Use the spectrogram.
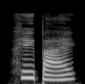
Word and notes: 黑白: hēi bái

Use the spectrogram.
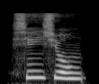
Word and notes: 心胸: xīn xiōng

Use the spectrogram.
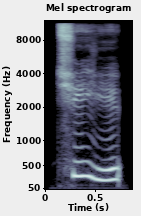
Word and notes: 趋于: qū yú

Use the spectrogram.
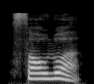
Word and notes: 骚乱: sāo luàn

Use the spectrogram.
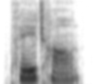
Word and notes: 赔偿: péi cháng

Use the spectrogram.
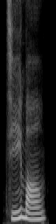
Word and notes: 急忙: jí máng

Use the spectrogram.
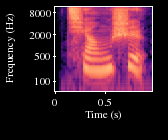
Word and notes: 强势: qiáng shì

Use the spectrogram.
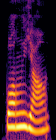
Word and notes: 汪洋: wāng yáng

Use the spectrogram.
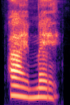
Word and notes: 暧昧: ài mèi

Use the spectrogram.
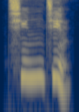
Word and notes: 清静: qīng jìng

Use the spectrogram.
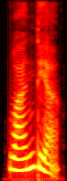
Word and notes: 晚点: wǎn diǎn

